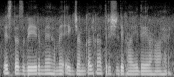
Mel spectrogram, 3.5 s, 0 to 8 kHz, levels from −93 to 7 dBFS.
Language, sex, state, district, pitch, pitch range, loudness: Hindi, male, Uttar Pradesh, Lalitpur, 130 Hz, 120-135 Hz, -16 LUFS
